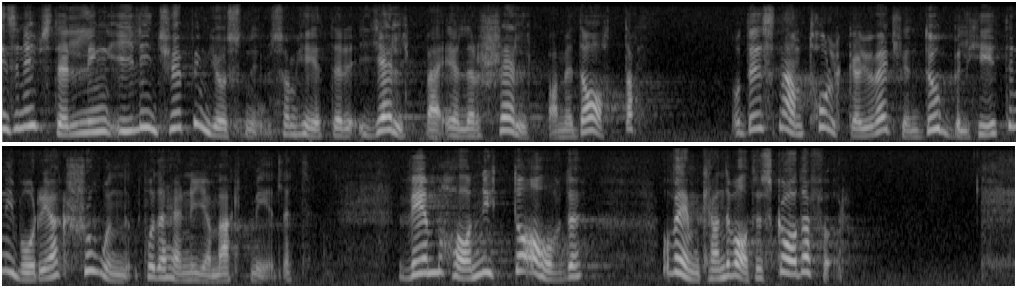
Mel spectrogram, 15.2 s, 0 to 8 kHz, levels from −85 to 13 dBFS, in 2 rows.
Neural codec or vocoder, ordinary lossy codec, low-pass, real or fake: none; none; 7.2 kHz; real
